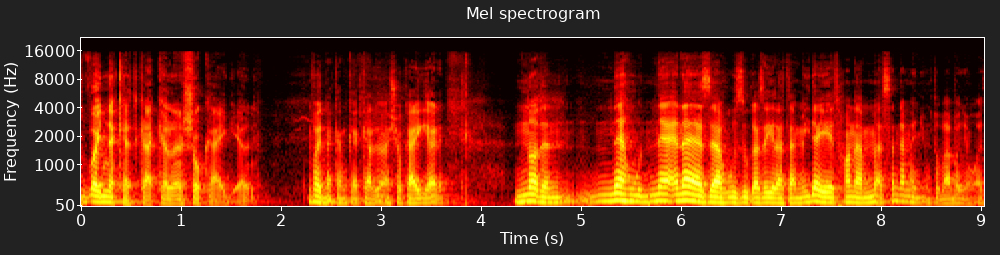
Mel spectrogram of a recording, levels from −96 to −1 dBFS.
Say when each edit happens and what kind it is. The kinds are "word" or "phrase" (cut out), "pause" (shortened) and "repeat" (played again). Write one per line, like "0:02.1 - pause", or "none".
none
